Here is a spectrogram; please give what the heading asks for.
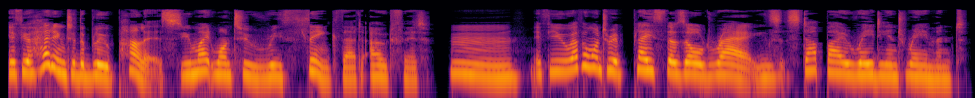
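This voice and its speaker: A woman voicing a haughty, refined high elf townswoman in a video game, with precise, polished, condescending delivery. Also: no echo, studio quality, close to an everyday voice. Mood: haughty, courteous. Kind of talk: scripted game dialogue.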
